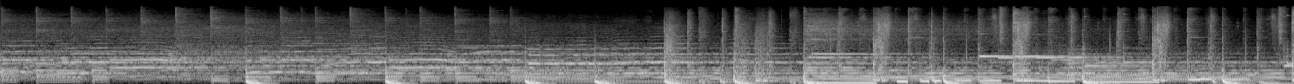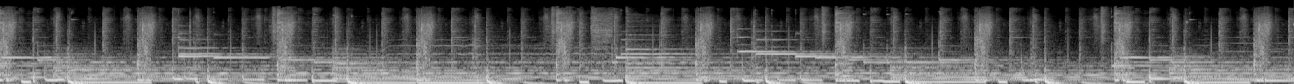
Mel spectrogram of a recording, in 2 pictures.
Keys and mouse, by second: 8.0 click, 9.6 click, 9.9-13.9 alt+drag, 15.8 click, 17.2-22.8 drag, 24.0 click, 24.7-25.8 drag.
